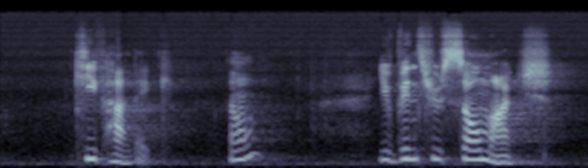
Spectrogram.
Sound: speaks foreign language

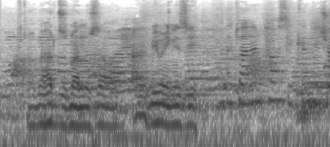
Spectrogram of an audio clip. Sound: arabic and English

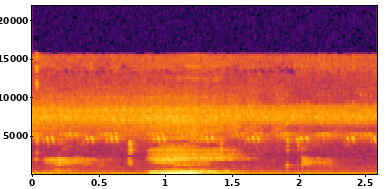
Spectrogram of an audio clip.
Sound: she hums thoughtfully

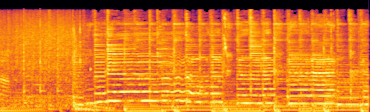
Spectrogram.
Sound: vocalizing

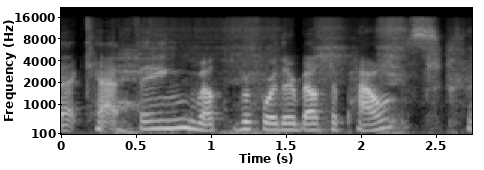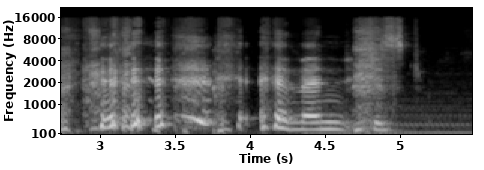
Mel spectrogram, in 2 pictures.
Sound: laughs

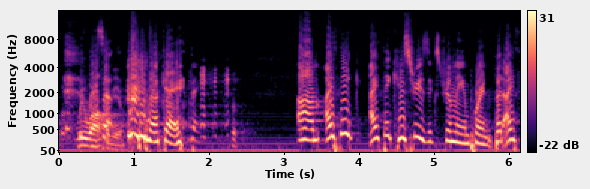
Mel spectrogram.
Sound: laughter

